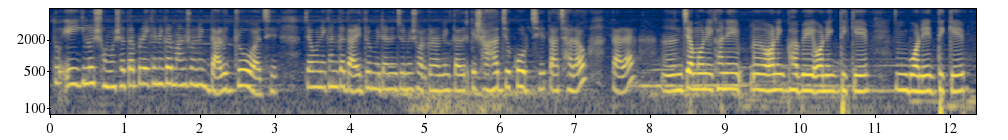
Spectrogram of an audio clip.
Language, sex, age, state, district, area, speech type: Bengali, female, 18-30, West Bengal, Jhargram, rural, spontaneous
